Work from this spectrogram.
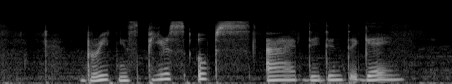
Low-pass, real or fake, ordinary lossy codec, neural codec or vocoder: none; real; none; none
